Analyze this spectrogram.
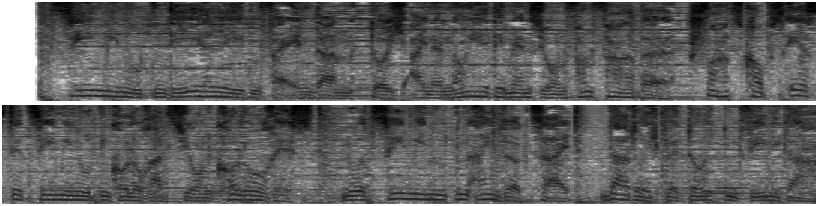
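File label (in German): german male commercial; voice demos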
